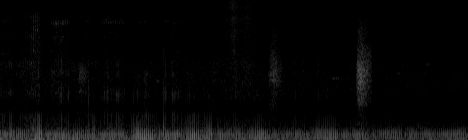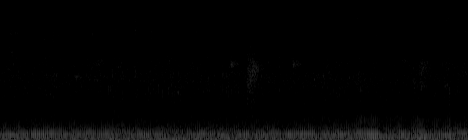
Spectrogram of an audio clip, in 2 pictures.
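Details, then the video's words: Highland Lynx cat purring steadily as it is petted, a deep rapid rattling rumble pulsing about four times a second, louder at first then settling; faint rubbing and brushing noises from handling. "The relaxing sound of a cat purring"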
